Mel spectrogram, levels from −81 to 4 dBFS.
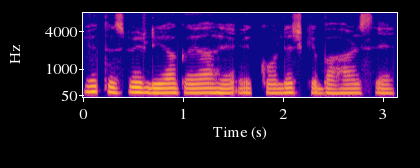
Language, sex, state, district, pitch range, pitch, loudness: Hindi, female, Arunachal Pradesh, Lower Dibang Valley, 155-165 Hz, 160 Hz, -16 LUFS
